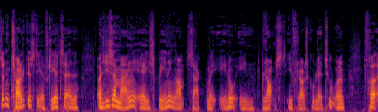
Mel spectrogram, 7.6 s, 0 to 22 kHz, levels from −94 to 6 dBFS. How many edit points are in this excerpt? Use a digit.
2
